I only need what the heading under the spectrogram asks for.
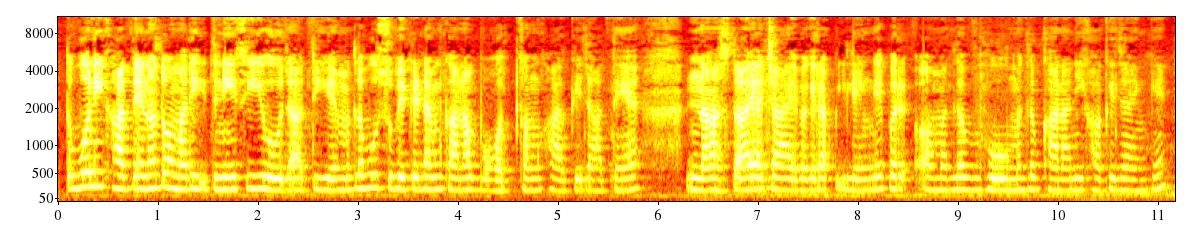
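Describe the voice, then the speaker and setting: A woman in her thirties with a hoarse, sore throat, chatting casually to viewers about her housework in a voice-over. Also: mid-range voice, flat delivery, moderate pace. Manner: chatty, many fillers, addresses viewers as friends. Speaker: home vlogger.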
